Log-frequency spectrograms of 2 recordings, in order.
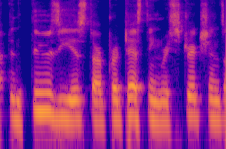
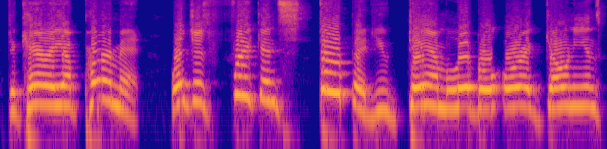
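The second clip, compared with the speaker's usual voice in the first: loud, higher, furious outburst at liberals; angry rant; 6 semitones higher, 6 dB louder than usual. Real, not acted. Podcaster ranting at Oregon permit fees, angry and loud. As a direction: spit out the contempt, louder and higher.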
